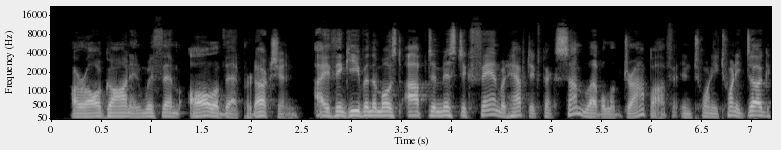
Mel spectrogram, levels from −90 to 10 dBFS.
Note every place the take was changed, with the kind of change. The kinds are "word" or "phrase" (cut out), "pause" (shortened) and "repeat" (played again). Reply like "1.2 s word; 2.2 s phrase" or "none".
2.5 s pause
